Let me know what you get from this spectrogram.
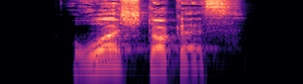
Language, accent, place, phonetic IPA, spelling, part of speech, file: German, Germany, Berlin, [ˈʁoːɐ̯ˌʃtɔkəs], Rohrstockes, noun, De-Rohrstockes.ogg
- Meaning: genitive singular of Rohrstock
